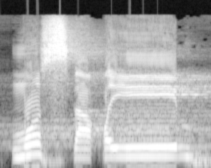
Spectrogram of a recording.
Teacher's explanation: pangkal lidah dekat tenggorokan sejajar dengan langit-langit lunak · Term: huruf qaf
